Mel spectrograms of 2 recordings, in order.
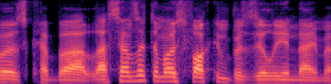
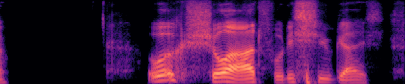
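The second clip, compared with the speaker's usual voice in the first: put-on English spoken with a Brazilian Portuguese accent. Showing off your accent to the listeners, do a Pantoja impression with a Brazilian Portuguese accent. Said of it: "It's my Pantoja impression".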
